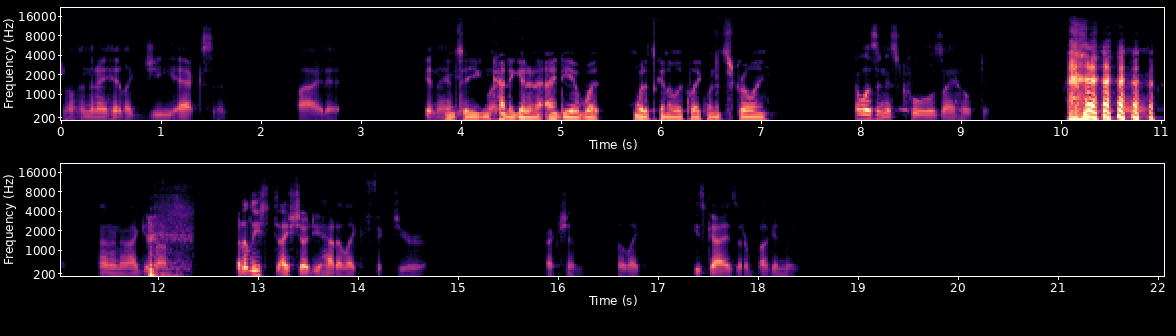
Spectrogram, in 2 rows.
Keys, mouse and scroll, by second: 0.6 g, 9.3 right click, 11.8 scroll up 1, 15.0 scroll up 1, 15.9 scroll down 1, 16.7 right click, 17.4 3, 17.6 right click, 18.6 shift+right click, 19.0 shift+right click, 19.3 shift+right click, 20.0 shift+right click, 20.7 middle click, 21.8 scroll down 1.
